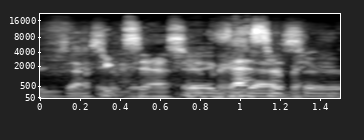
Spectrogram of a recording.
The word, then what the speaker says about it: exacerbate: Exacerbate. Exacerbate. Four syllables. 4 syllables. No, and 1, 2, 3, 4.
